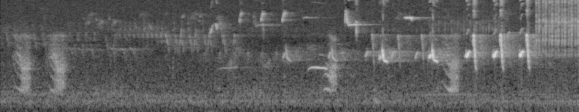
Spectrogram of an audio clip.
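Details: Nightingale trilling on a May day along the Seversky Donets in thunderstorm season: two low slurred notes, quiet varied twitters, then a quickening series of loud repeated whistles closing in a churring rattle.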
